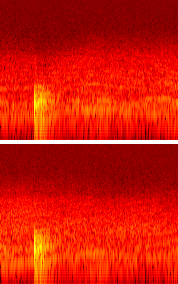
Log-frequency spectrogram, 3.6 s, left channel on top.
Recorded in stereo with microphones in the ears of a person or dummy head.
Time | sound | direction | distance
0.7 | a thud | 25° right (ahead or behind) | 5.5 m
